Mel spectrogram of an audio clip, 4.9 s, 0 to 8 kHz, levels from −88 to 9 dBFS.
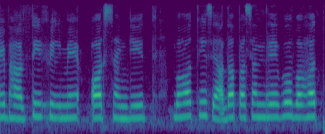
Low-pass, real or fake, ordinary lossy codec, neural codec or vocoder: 7.2 kHz; fake; none; codec, 16 kHz, 2 kbps, FunCodec, trained on Chinese and English, 25 frames a second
